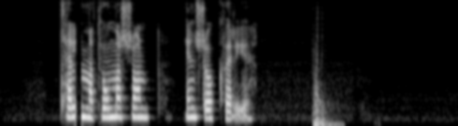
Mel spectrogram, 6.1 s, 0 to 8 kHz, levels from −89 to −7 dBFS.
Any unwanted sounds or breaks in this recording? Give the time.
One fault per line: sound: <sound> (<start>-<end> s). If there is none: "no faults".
sound: dropout (1.0-1.1 s)
sound: thud (4.1-4.6 s)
